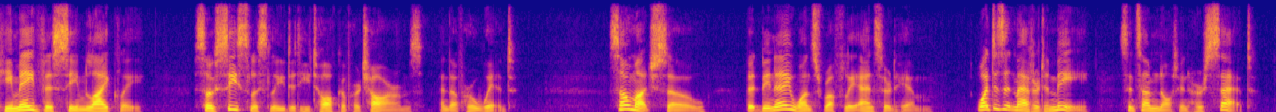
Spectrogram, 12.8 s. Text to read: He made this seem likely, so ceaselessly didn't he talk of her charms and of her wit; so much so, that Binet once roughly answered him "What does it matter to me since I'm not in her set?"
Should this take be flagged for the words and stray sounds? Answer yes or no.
yes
